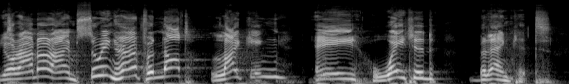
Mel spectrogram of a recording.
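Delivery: put-on English accent. Joking that they are suing another speaker in court: put-on English accent. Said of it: "Don't need you to do the little French voice".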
